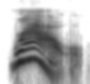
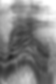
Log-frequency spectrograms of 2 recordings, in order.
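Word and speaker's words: Rao: Row. You are correct. It is Row. Hey. R-A-O is how you spell it.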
